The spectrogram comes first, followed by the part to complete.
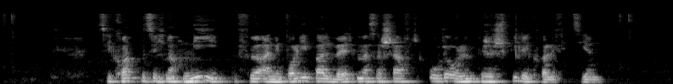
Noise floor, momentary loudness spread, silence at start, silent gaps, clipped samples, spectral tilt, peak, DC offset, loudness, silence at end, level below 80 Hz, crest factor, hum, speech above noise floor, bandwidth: -59 dBFS; 11 LU; 1 s; none; under 0.1%; -7.5 dB/octave; -2 dBFS; under 0.1%; -19 LUFS; 0.7 s; -56 dBFS; 18 dB; none; 41 dB; 11.5 kHz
